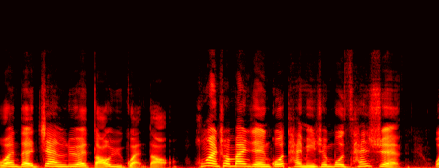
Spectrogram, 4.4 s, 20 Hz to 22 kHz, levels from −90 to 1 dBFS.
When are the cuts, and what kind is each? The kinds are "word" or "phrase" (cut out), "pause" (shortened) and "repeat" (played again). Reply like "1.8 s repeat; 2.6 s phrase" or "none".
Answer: 1.8 s pause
